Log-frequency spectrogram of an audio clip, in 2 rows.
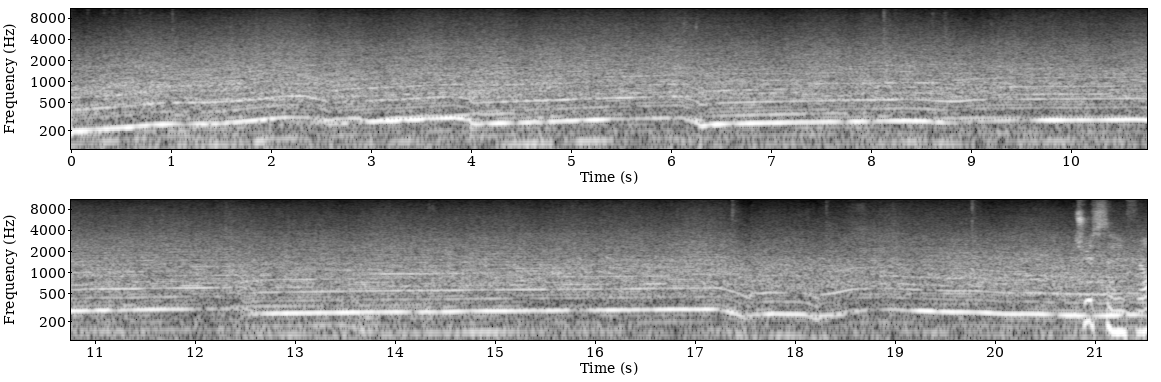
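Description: A race car engine in Grand Prix Legends, a 1950s-60s style Formula 1 sim, drones loudly and continuously, pitch rising and dipping through gear changes and corners, with a voice speaking over it.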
